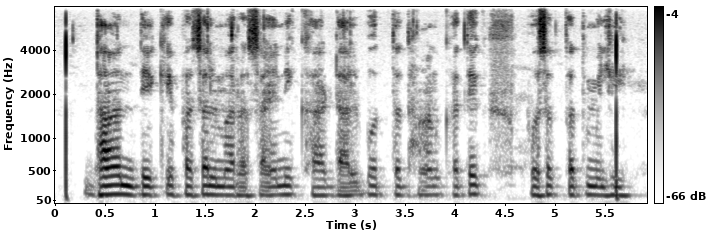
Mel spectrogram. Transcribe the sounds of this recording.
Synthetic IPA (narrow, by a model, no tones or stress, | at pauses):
d̪ʱaːnd̪eːkepʰəsəlmẽɾə̰sa̰ːjnikʰːaːɖa̰ːlboːt̪ːɐd̪ʱaːnkət̪ekposək̚t̪ət̪mɪliː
